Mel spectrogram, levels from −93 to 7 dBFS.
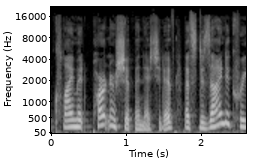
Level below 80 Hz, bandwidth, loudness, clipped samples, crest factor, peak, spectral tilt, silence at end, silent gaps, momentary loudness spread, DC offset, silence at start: -48 dBFS; 19 kHz; -23 LUFS; under 0.1%; 18 dB; -6 dBFS; -4.5 dB/octave; 0 s; none; 5 LU; under 0.1%; 0.05 s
